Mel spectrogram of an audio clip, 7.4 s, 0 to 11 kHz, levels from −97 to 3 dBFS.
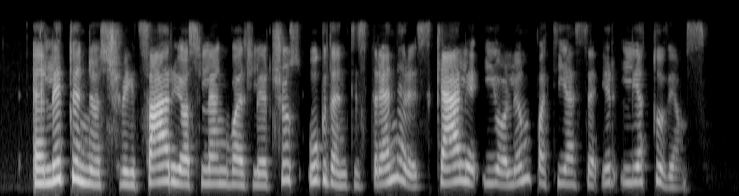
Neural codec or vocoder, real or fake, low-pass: none; real; 7.2 kHz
